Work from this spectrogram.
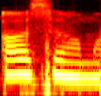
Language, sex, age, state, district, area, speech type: Marathi, female, 30-45, Maharashtra, Buldhana, rural, read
